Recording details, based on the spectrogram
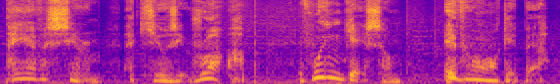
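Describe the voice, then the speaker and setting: An actor playing an eager young man who rushes his news out with a stumbling start. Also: high voice, huge pitch swings, vocal fry, faint music behind, voice pushed up, full character voice. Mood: urgent.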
